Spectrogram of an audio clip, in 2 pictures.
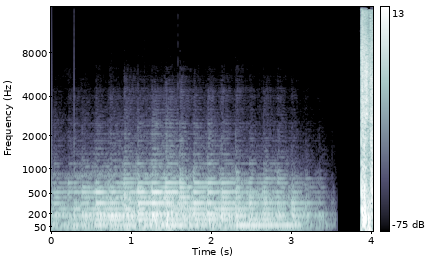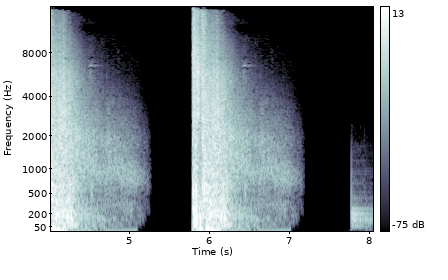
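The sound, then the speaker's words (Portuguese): Two loud gunshots ring out about two seconds apart, each a sharp blast with a long echoing tail, following a stretch of sustained tonal rumble; a third shot begins just as it ends. The shots are fired at a man standing in front of a carnival float during a festive celebration. “Aproveitou a referência. Dois tiros.”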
